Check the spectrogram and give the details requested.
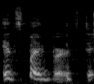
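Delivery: soft sobbing through every word, acted out. Telling a story about a woman who spoke while crying, imitating someone sobbing. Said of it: "And as she's sobbing".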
